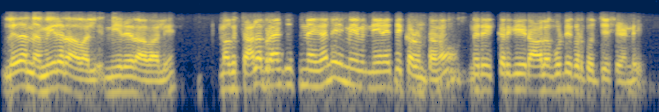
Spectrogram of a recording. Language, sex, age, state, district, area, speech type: Telugu, male, 18-30, Telangana, Medak, rural, conversation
